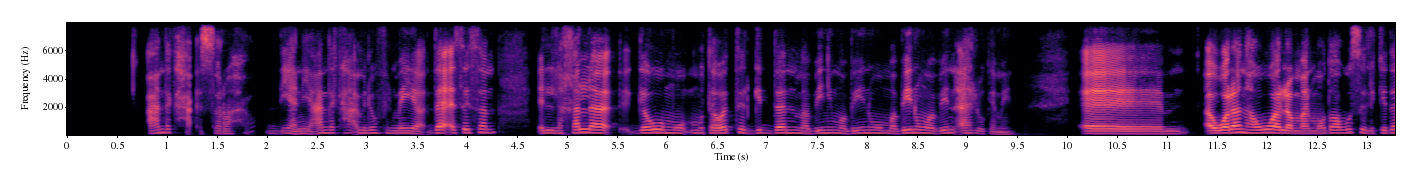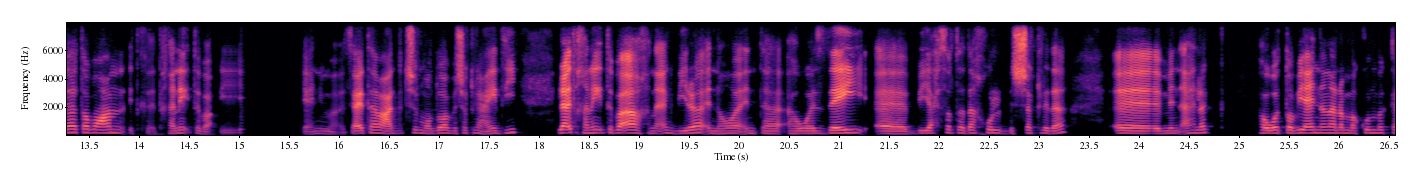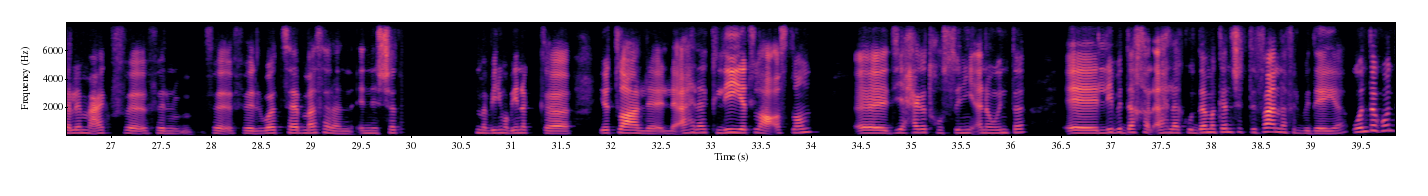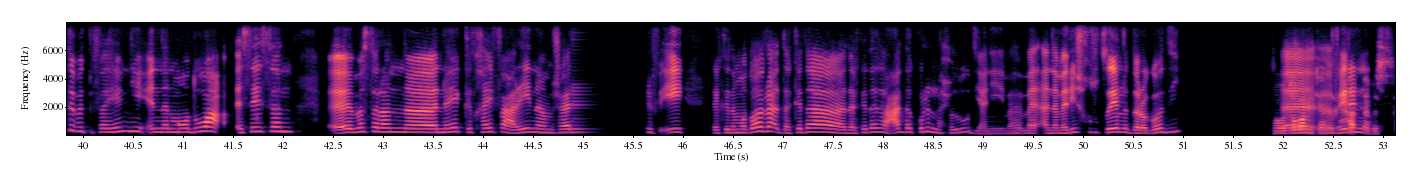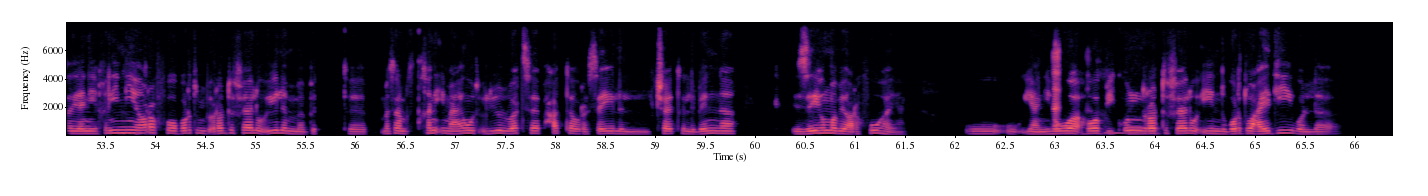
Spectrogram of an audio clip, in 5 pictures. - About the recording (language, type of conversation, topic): Arabic, advice, إزاي أتعامل مع التوتر بيني وبين أهل شريكي بسبب تدخلهم في قراراتنا الخاصة؟
- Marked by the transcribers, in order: other background noise; in English: "الchat"; distorted speech; in English: "الchat"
